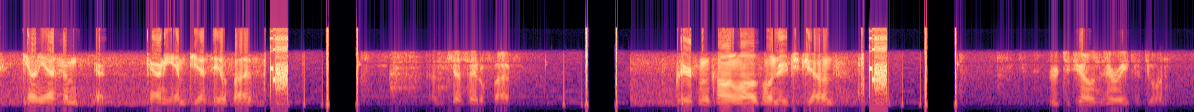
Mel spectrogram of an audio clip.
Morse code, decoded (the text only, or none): none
